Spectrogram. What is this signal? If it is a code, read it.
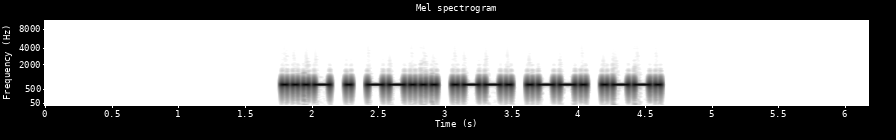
Morse code, heard as a keyed tone, about 32 wpm, 700 Hz. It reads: VE7PPP
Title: DXCC-100 Call Signs - 6 Characters - Repeated 3x - 30wpm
